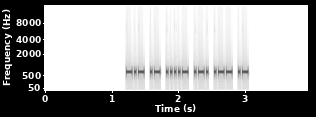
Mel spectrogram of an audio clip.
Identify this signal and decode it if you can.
Morse code, heard as a keyed tone, about 40 wpm, 700 Hz. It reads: KA4RWA
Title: USA Call Signs - 6 Characters - Repeated 2x - 40wpm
